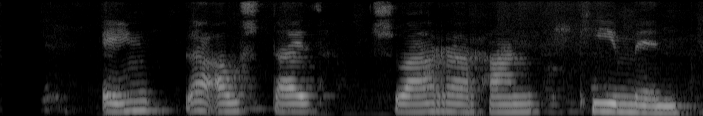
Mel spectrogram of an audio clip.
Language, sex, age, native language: Icelandic, male, 10, Icelandic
